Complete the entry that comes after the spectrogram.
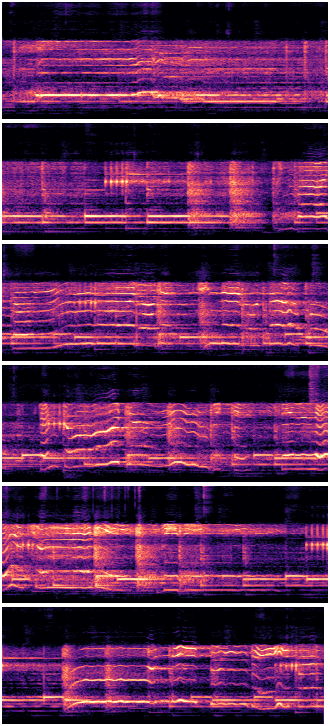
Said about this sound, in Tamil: மண் வாசனை இன்னொரு அழகான ஒரு சீரியல் ராஜ் டிவியில் மண்வாசம் அப்படின்னு ஸ்டார்ட் பண்ணும்போது இந்த title song Trent Trent Trent Trent அப்படின்னு வந்து என்ஜாய் பண்ணி கேட்பேன்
